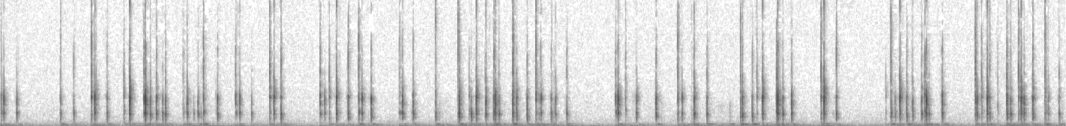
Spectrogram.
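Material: Plastic.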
